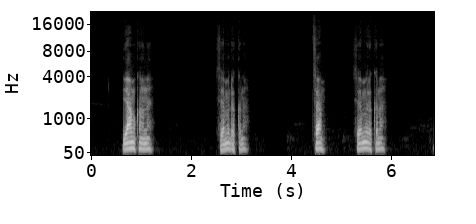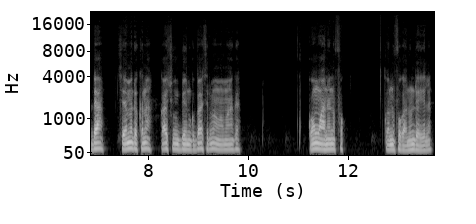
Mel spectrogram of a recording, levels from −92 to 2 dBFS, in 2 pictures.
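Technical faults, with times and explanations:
3.49 to 3.94 s: long network dropout. The sound smears into a fading buzz, then silence. Likely lost packets; about 0.42 s never returns.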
